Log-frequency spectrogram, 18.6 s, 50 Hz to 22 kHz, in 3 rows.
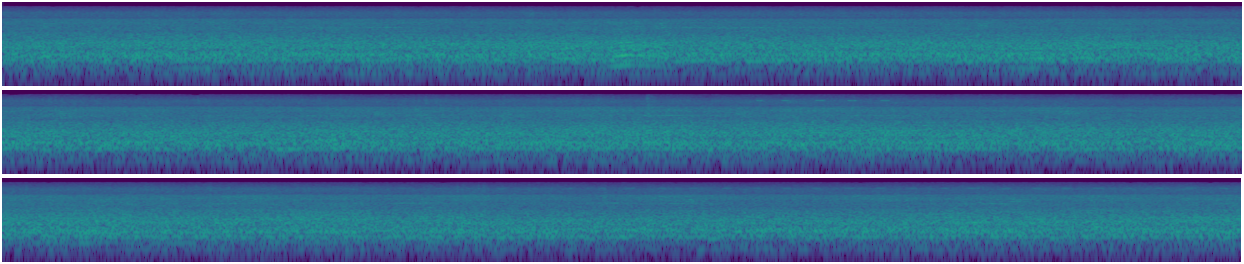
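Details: Many Western honey bees fan their wings together at the hive on a 96-degree day to cool it, making a steady, dense hum that barely changes.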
